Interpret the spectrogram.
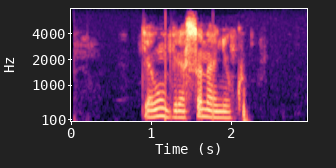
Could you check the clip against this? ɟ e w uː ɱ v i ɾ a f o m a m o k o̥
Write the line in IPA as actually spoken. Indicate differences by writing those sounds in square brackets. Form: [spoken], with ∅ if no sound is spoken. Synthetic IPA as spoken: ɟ [a] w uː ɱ v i ɾ a [s] o [n] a [ɲ] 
